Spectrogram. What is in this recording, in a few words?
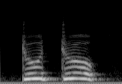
"duduk", Indonesian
